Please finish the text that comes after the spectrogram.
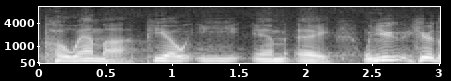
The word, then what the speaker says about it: poema: The Greek word is the word poema, P-O-E-M-A.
